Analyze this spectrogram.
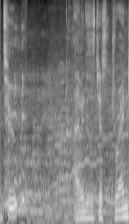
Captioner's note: giggles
